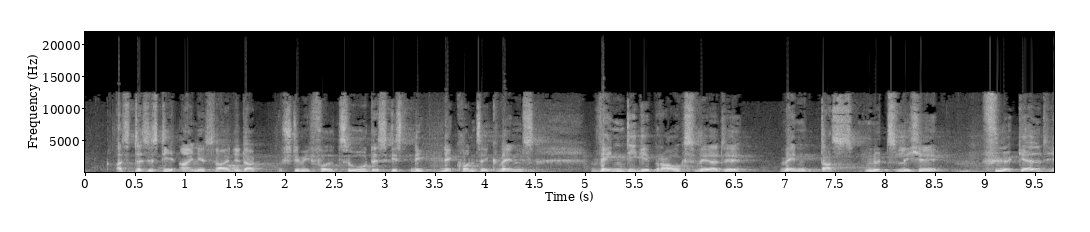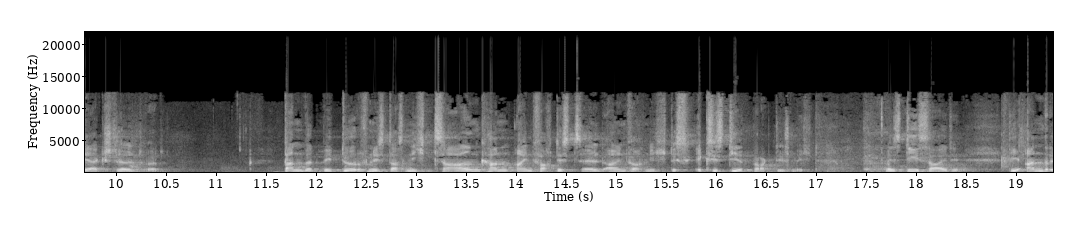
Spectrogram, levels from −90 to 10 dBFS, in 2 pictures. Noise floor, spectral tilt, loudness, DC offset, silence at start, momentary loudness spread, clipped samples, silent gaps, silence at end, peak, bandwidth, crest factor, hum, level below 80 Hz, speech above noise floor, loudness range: -42 dBFS; -3 dB/octave; -12 LUFS; under 0.1%; 0.2 s; 12 LU; 0.1%; none; 0 s; 0 dBFS; 13 kHz; 12 dB; none; -48 dBFS; 30 dB; 3 LU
